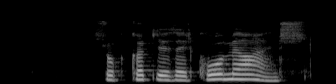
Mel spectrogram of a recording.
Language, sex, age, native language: Icelandic, male, 10, Icelandic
